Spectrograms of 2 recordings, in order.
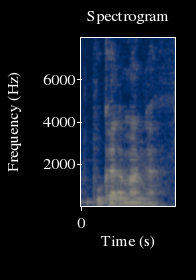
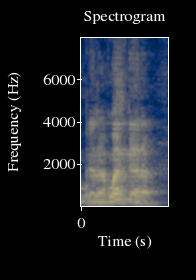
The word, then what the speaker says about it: Bucaramanga: Que yo ya lo, ya lo pronuncio muy bien, pero las primeras veces también como Bucaramangara. – Porque no, sí, uno dice Bucaramangara y otro suena como un trabalengua.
